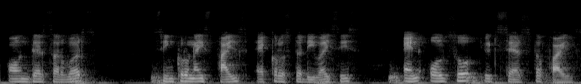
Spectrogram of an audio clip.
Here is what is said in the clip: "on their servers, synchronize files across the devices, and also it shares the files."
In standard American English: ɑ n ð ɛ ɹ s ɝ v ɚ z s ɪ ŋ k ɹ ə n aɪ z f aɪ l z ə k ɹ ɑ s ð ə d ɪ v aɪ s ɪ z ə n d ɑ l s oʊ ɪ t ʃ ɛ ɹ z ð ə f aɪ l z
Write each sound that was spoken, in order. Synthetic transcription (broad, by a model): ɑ n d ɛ ɹ s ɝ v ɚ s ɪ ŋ k ɹ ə n aɪ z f aɪ l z ə k ɹ ɑ s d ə d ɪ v aɪ s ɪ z ə n d ɑ l s oʊ ɪ t s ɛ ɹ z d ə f aɪ l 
